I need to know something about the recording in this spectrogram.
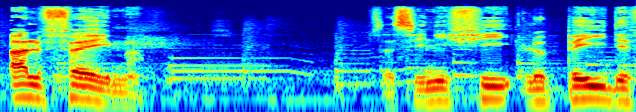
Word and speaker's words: Alfheim: Alphaim Online? Ça doit se prononcer Alfheim.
